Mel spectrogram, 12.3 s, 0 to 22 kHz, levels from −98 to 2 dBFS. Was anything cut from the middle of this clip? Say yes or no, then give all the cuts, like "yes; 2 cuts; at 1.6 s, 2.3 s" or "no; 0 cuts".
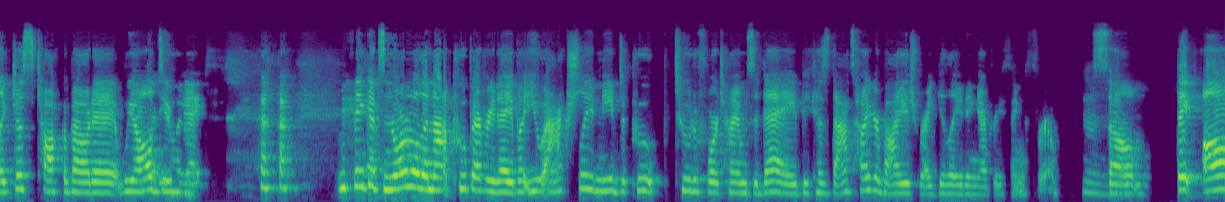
no; 0 cuts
